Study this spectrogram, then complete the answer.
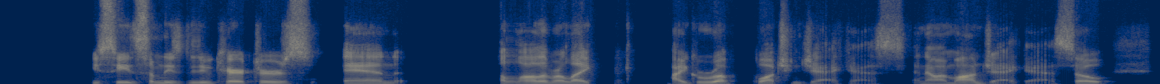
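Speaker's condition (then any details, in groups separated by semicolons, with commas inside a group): No condition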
